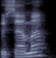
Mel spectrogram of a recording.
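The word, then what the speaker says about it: Buscema: 102 but those issues were by Big John busemma so still solid did I say it right busama yeah okay if the 51 is collected in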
